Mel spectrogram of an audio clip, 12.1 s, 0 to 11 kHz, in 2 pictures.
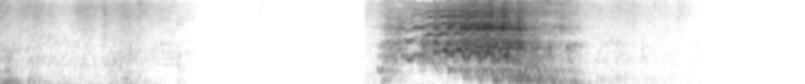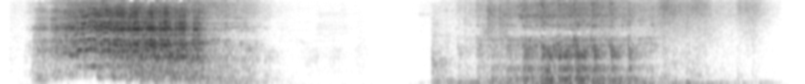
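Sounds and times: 
horse neighing with a long quavering whinny: 2.8 - 4.4, 6.2 - 8.1, 9.5 - 11.0.

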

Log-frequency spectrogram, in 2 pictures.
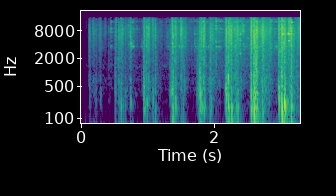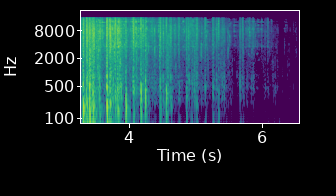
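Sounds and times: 
horse galloping on the ground: 0.0 - 6.2.

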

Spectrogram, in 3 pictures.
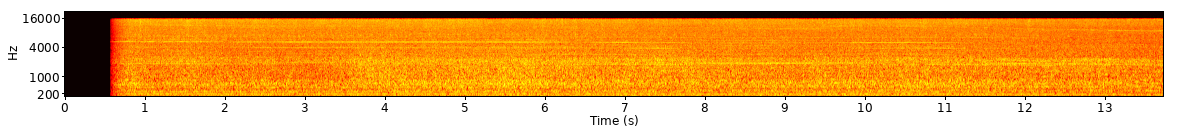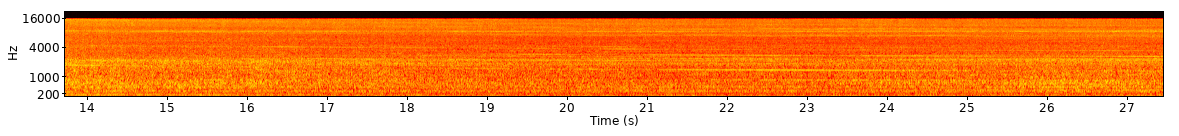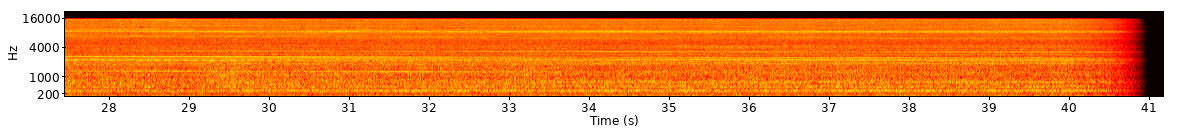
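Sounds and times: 
helicopter landing and turning off: 0.6 - 40.9.

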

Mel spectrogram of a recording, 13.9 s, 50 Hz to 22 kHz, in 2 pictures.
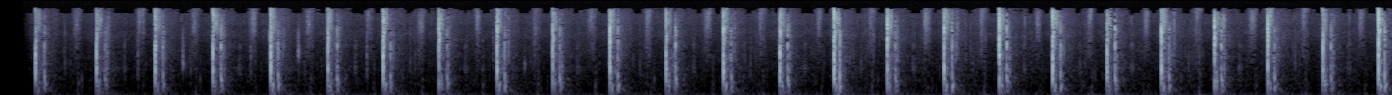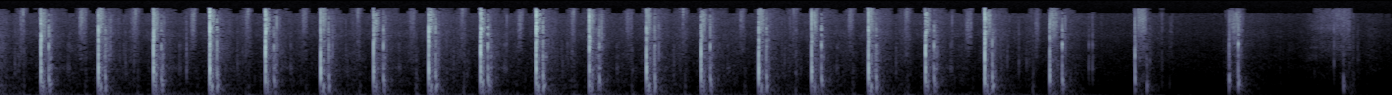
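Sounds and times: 
running in shoes on a marble floor: 0.2 - 13.8.

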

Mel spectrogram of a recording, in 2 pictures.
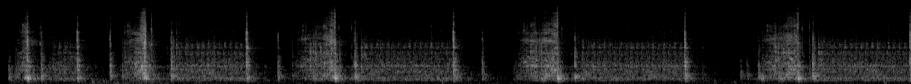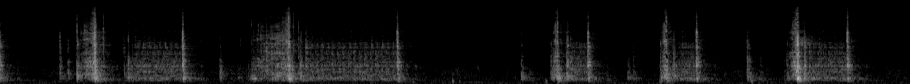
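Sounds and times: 
dialing a number on a rotary telephone: 0.1 - 9.2, 9.8 - 13.3, 14.6 - 16.2, 17.0 - 17.8.

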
